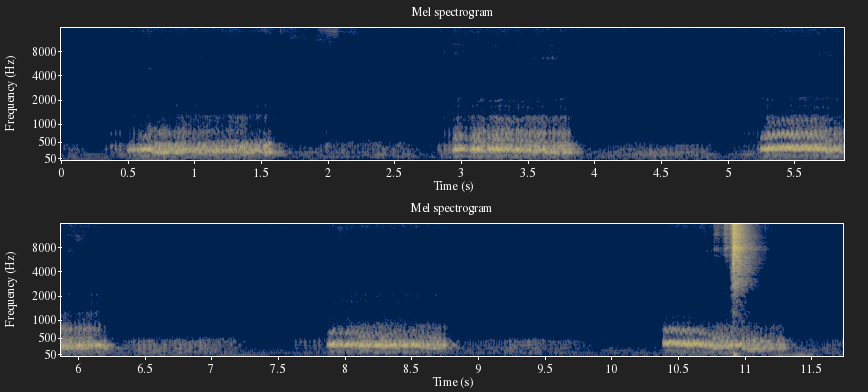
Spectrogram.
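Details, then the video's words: Female cat purring during a claw trim: five steady, rhythmic rumbling purr phrases roughly every two and a half seconds, with one sharp clipper snip near the end. "Cat purrs while having her claws trimmed"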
